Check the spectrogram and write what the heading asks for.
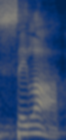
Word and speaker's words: Selah: So I'm going to go with what I see on the Hebrew pronunciation, which is Selah. I like that part. You're supposed to put emphasis on the latter part, not the first part.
